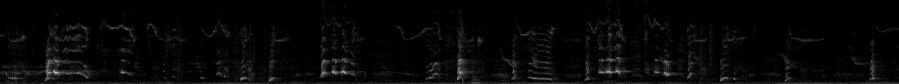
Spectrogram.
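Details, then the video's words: Puppy dogs scuffling and fighting: bursts of sharp yelps, squeals and small barks every second or so, mixed with whimpering whines, a steady low hum in the background. "puppy dog fighting original sound natural scene"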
